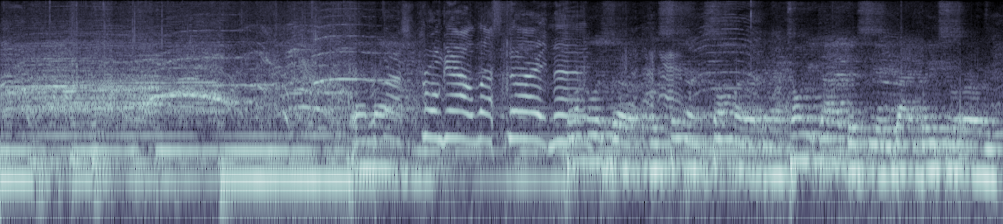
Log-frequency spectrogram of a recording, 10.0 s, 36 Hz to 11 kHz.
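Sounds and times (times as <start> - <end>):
audience shouts and whoops: 0.0 - 4.2.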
